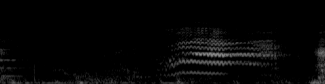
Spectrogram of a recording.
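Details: F2 Savannah cats, two pets indoors, greeting their owner home from work; a rising then level harmonic meow near the end, with a woman speaking softly before it and low purring underneath.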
